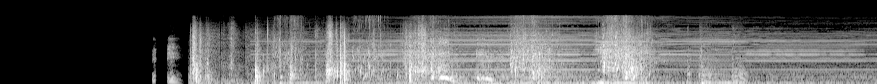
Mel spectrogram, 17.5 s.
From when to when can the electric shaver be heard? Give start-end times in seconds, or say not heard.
5.0-17.5.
